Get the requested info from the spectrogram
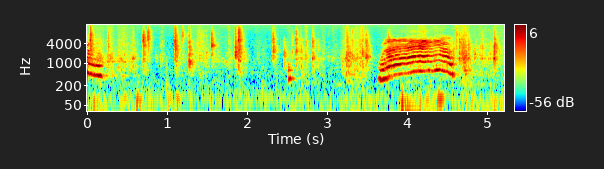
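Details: Cat indoors eating dry cheese-flavoured kibble, with crunching clicks, then a drawn-out wavering meow near the end.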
